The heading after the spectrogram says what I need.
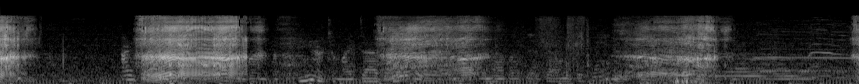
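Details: Big adult man asleep on a couch snoring very loudly: about three long, harsh, rattling snores, faint music in background.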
